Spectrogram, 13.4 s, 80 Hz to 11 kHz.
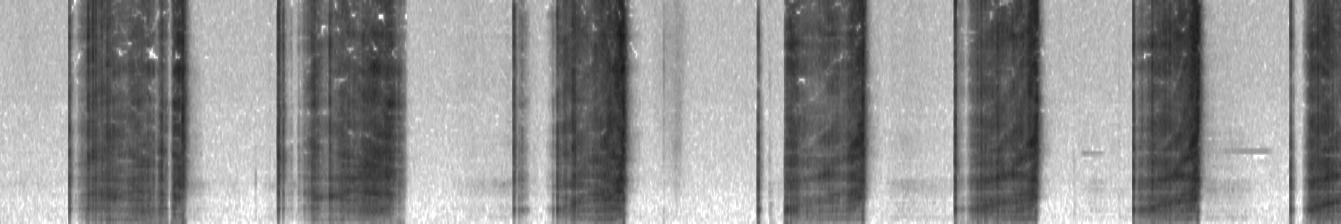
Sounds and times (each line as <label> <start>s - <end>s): Sharpening a knife 0.7s - 1.9s
Sharpening a knife 3.0s - 4.1s
Sharpening a knife 5.6s - 6.4s
Sharpening a knife 7.9s - 8.7s
Sharpening a knife 9.7s - 10.5s
Sharpening a knife 11.4s - 12.1s
Sharpening a knife 13.0s - 13.4s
